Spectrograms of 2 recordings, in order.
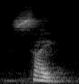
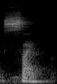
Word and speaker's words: psi: Wave function, it is expressed by psi, psi, p is silent there, the symbol is like this, it is called psi.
